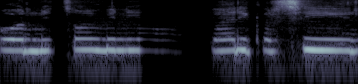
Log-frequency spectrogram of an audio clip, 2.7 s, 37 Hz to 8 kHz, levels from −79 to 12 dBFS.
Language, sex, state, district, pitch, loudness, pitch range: Rajasthani, male, Rajasthan, Nagaur, 320 Hz, -26 LUFS, 310-325 Hz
